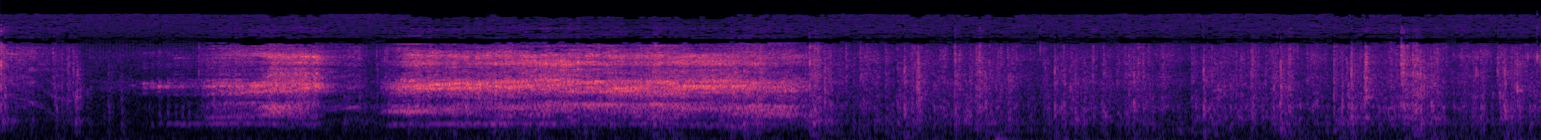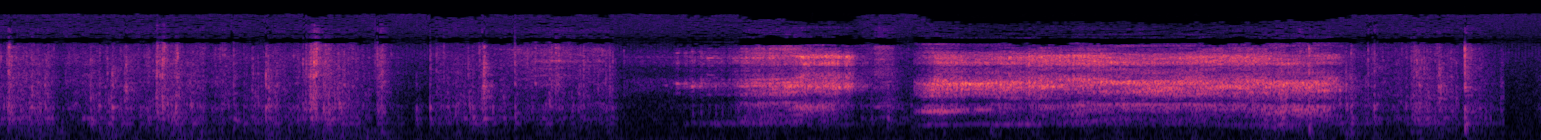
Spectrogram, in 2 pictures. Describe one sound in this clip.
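A toy robot dinosaur roars loudly.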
